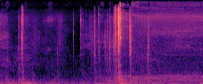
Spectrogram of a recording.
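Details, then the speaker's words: Car on a hoist after brake bleeding and fluid top-up, key on before starting: a faint steady hum rises for a couple of seconds in a quiet background; normal fuel pump priming. "Fuel pump prime."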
